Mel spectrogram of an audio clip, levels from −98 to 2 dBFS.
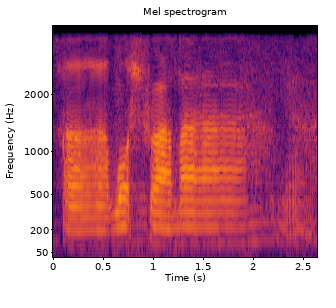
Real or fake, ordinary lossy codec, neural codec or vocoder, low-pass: fake; none; codec, 44.1 kHz, 7.8 kbps, Pupu-Codec; 3.6 kHz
